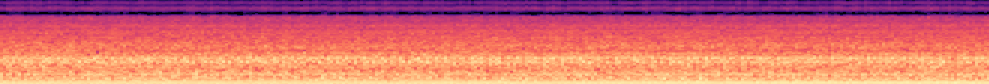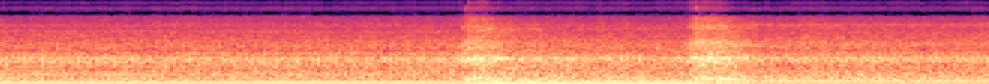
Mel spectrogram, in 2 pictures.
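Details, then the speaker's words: John Deere tractor with a swapped-in excavator diesel engine, first runs after the swap: steady low idle with an even drone, no knocks or clunks, two brief throttle blips near the end; healthy idle. "Gotta admit, that's just a cool feeling seeing it run, ain't it? It's the little things. Yeah, I see it. And it sounds. It sounds really good. It sounds really good."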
